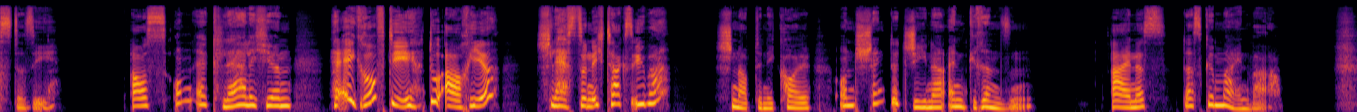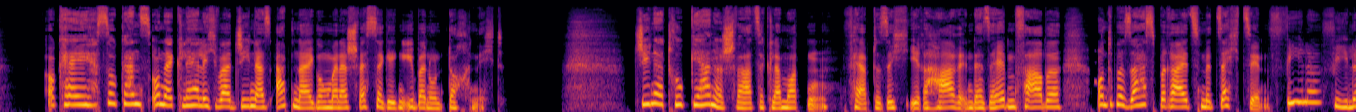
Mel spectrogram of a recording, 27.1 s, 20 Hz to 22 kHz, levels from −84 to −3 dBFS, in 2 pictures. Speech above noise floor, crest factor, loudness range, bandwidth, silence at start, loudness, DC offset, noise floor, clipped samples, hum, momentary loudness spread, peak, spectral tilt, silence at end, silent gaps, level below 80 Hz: over 70 dB; 18 dB; 5 LU; 17 kHz; 0 s; -20 LUFS; under 0.1%; under -90 dBFS; under 0.1%; none; 10 LU; -4 dBFS; -4.5 dB/octave; 0 s; 13.28-13.32 s; -60 dBFS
